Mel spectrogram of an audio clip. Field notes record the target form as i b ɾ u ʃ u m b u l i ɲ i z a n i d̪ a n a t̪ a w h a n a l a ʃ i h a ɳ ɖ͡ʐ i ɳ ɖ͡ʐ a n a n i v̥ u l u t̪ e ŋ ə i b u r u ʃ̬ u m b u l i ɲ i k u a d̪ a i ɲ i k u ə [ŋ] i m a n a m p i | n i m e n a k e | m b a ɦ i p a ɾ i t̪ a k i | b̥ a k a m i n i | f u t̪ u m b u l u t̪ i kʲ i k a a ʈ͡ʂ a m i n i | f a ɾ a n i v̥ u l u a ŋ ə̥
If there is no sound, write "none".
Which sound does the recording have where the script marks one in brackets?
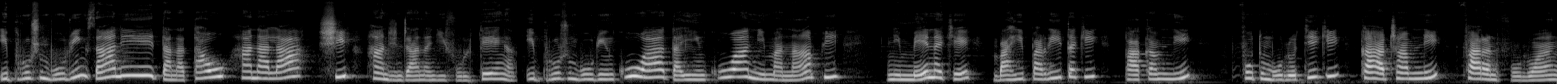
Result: n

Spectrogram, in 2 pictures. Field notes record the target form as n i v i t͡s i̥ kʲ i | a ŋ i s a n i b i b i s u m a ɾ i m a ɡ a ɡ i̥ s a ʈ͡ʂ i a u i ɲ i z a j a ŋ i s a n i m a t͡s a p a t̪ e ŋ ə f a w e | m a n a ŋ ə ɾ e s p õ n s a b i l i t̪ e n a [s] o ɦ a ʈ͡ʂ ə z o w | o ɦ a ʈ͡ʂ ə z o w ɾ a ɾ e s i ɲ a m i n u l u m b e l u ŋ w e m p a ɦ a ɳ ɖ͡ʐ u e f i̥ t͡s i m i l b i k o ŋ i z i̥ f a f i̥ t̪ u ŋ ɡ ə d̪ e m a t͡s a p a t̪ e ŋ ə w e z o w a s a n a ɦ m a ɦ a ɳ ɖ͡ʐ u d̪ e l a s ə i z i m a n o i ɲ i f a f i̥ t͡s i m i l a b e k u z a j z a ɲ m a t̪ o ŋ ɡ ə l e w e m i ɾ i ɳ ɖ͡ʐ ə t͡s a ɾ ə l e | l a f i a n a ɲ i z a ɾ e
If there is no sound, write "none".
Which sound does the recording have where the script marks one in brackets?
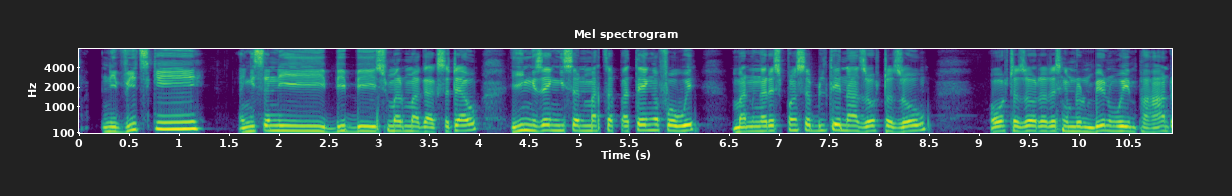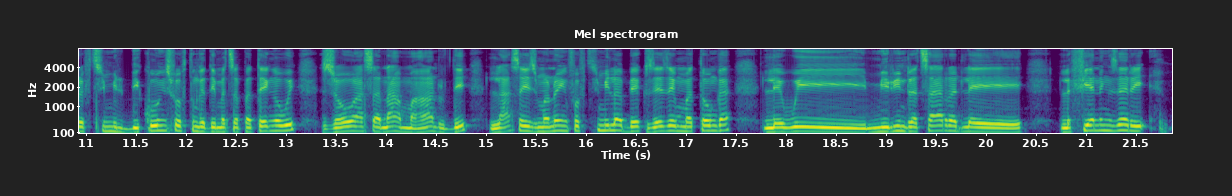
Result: z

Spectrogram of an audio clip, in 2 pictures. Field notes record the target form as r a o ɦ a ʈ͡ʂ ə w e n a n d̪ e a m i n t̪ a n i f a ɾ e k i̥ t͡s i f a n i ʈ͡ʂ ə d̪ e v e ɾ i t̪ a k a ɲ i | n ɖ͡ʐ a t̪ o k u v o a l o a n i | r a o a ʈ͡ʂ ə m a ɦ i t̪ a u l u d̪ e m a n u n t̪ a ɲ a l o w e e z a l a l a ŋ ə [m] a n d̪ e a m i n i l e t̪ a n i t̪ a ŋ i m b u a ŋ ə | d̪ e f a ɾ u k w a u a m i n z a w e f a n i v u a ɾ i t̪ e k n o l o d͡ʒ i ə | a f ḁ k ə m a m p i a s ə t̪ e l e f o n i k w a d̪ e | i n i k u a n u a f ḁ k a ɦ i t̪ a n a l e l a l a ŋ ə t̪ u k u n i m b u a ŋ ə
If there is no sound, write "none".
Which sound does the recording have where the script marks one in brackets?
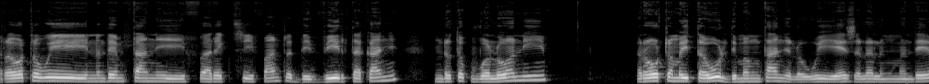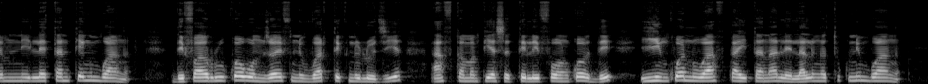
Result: m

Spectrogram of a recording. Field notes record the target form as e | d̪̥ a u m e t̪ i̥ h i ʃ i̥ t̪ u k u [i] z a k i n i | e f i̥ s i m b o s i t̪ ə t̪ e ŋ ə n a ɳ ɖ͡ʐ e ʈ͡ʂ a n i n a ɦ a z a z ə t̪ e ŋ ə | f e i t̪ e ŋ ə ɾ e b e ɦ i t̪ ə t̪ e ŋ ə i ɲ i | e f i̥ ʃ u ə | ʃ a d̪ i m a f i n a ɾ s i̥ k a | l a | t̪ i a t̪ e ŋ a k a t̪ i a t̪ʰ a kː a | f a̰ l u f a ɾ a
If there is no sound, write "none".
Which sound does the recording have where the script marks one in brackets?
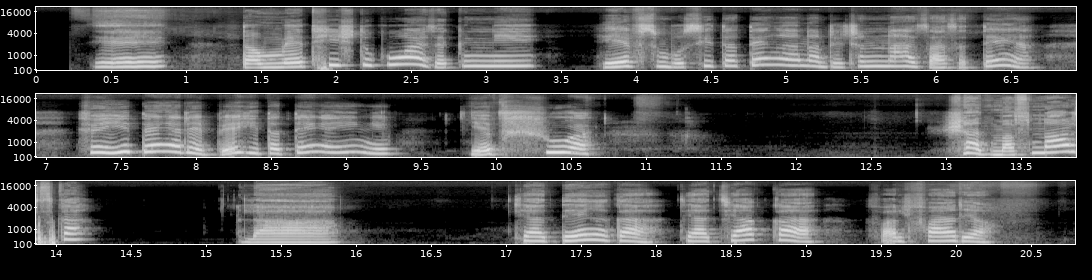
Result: a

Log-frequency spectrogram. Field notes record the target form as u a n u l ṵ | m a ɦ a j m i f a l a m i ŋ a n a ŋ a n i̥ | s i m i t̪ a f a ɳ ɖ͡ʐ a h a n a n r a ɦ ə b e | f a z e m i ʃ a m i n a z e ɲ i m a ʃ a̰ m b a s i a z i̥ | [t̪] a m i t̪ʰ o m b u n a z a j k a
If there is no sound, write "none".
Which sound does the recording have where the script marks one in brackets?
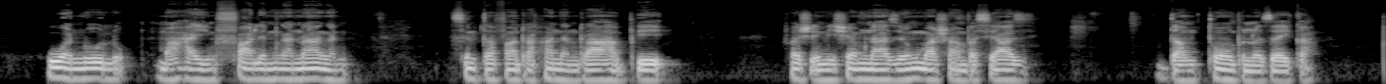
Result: d̪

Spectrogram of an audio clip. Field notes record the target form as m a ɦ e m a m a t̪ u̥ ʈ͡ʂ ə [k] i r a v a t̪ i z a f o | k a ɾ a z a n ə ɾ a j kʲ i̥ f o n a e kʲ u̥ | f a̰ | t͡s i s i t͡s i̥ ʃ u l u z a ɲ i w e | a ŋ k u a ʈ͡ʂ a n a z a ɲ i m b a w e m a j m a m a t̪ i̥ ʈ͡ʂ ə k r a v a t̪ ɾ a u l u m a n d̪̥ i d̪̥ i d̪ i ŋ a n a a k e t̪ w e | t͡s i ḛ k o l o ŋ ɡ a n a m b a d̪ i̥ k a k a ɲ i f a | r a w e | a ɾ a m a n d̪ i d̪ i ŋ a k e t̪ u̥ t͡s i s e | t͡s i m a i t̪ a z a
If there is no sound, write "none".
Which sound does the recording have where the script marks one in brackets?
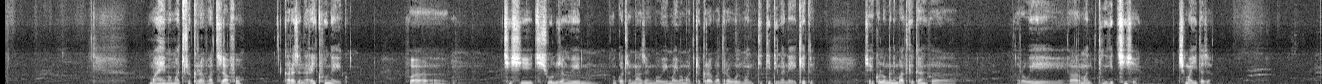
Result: k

